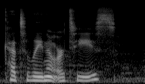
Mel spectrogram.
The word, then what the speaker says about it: Catalina Ortiz: The organization was founded by Batista and Morales Catalina Ortiz.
